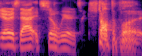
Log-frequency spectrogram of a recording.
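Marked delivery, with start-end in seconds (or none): 1.3-2.2 super deep, dropped voice. Fans imitating the man who calls to stop the play: super deep Batman-like voice. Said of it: "his voice gets like super deep".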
